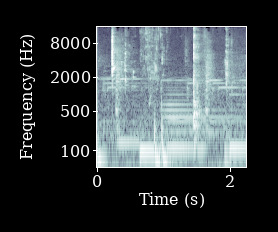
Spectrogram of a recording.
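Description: Dry vermouth poured from a bottle into a small metal jigger, with a few drips and clinks, under steady chillhop background music.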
